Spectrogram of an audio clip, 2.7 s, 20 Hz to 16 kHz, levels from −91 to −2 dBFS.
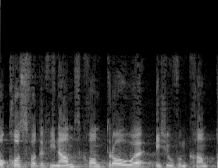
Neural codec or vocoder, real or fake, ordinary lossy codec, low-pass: none; real; none; 10.8 kHz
